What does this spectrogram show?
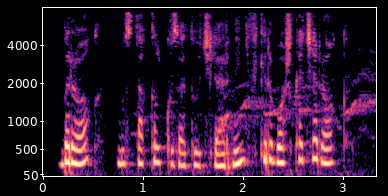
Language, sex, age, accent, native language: Uzbek, female, 18-24, Toshkent shahri, Uzbek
